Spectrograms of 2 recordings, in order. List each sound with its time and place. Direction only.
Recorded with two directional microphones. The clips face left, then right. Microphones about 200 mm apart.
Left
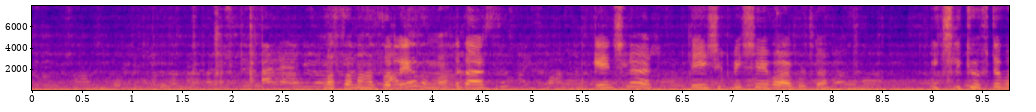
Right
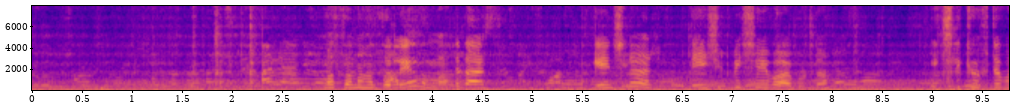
2.9 s speech: 5° right (ahead or behind)
4.2 s speech: 35° left (ahead or behind)
5.6 s speech: centre (ahead or behind)
9.0 s speech: 35° left (ahead or behind)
